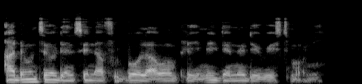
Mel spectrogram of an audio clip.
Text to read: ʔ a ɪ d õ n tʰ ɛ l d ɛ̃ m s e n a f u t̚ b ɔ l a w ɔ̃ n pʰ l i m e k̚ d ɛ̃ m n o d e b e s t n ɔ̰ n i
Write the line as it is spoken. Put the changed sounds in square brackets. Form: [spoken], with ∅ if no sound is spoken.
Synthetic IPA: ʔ a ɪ d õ n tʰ ɛ l d ɛ̃ m s e n a f u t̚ b ɔ l a w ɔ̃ n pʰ l [e] m e k̚ d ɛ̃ m n o d e [w] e s t [m] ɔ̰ n i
